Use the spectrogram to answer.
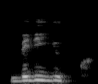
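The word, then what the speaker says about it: בדיוק: Bidiyuk. Bidiyuk. Be, di, u, bidiyuk. You don't really hear the W. There's only a U.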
